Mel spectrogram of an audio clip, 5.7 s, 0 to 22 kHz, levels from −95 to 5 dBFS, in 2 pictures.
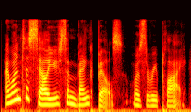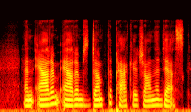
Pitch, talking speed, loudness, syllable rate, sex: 185 Hz, 210 wpm, -19 LUFS, 5.1 syllables/s, female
